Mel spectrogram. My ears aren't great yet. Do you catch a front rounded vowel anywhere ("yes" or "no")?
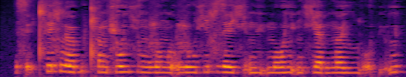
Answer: yes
